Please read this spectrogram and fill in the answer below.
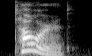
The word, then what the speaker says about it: Taweret: How do you say it again? The hippo. – Taweret. – I'm sorry, I forgot the T at the beginning.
